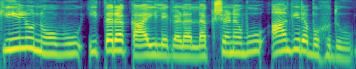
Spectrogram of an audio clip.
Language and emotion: Kannada, neutral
